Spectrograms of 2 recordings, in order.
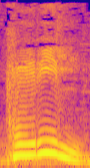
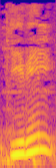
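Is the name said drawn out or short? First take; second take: drawn out; short. First: The name is said drawn out, lengthened. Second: The name is said short, not lengthened. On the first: The speaker calls it right. "alárgalo un poquito más" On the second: The speaker calls it wrong. "No es Kirill"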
